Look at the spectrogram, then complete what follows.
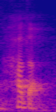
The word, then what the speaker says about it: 秦: 哈达啊，日本人有人姓秦哈，他不念姓啊，念成哈达啊，然后无忌啊。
